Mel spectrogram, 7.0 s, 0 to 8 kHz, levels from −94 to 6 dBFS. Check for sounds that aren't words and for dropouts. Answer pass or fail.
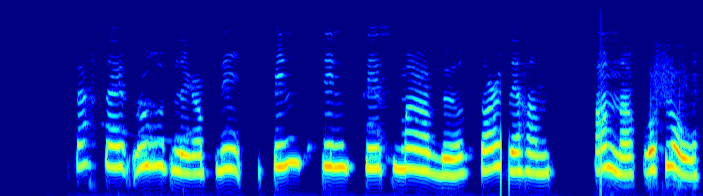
fail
